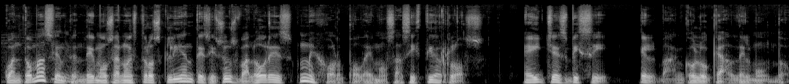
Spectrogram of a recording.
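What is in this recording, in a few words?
Latin American Spanish commercial; GoLocalise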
